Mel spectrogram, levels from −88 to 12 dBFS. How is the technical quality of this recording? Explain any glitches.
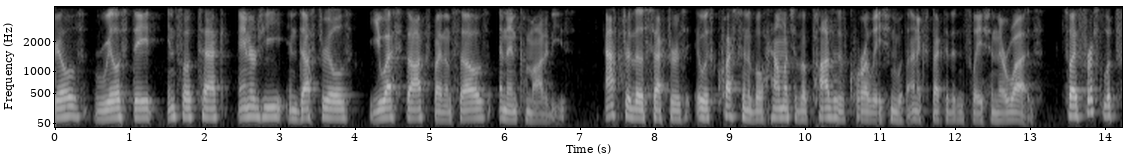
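The speech is band-limited, with nothing above 4 kHz, which fits a narrowband G.711 A-law call path. It has four network glitches: two brief stalls, one concealed dropout and a short robotic stretch.

Short stall from a late packet, 7.46–7.51 s and 7.69–7.76 s: The first comes right after "themselves and then commodities", and the second comes just before "sectors it was questionable". Each time a packet arrived late, and the jitter buffer ran dry. The receiver held the last sound for about 25 ms and then resumed with little or nothing missing. On a spectrogram the harmonics run flat and frozen for a moment. The waveform shows a repeated cycle with a slight amplitude dip, heard as a tiny buzzy hold.

Short concealed packet loss, 9.51–9.54 s: About 20 ms of audio never reached the decoder. The receiver patched most of the hole by extrapolating the preceding sound and then cross-faded back. 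This gives a quick smear or wobble. The spectrogram shows a smoothed, slightly blurred sliver where fine detail vanishes, and the waveform shows a brief unnaturally regular patch.

Repeated packet loss (robotic sound), 10.15–10.98 s: This runs between "much of a" and "with unexpected inflation there". Six separate gaps occur, the longest 35 ms, and they total about 120 ms. Each gap is filled by continuing the last sound, so the stretch turns choppy with pieces missing. On a spectrogram it looks like a stuttering series of smeared, repeated harmonic blocks. The waveform shows a run of periodic patches breaking the natural envelope.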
